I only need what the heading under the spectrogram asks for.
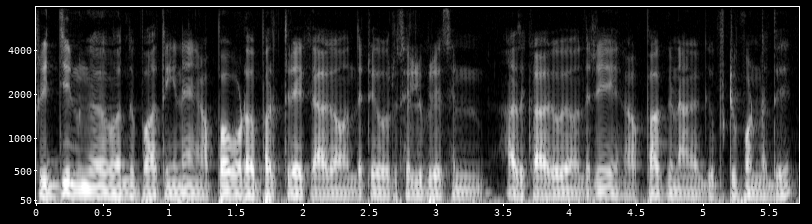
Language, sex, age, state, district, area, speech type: Tamil, male, 18-30, Tamil Nadu, Coimbatore, rural, spontaneous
